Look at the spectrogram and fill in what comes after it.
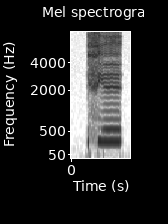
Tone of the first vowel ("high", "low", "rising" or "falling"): high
